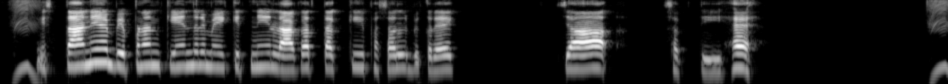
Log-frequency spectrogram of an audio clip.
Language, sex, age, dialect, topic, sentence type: Hindi, female, 41-45, Garhwali, agriculture, question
